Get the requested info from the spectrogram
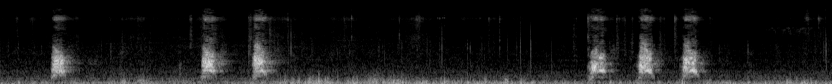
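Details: Westie dog barking at a smell from an air evacuation vent; three sharp barks, a pause of about three seconds, then a quick run of three more, against a low indoor hum.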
